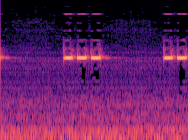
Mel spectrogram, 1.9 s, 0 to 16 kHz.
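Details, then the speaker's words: MultiRAE gas detector bump test with calibration gas: shrill beeps in groups of three as the CO and H2S sensors go into low alarm. Buzzer, LEDs and vibration all work. "So now the CO sensor is in a low alarm and the H2S sensor is in a low alarm."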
